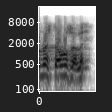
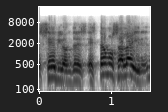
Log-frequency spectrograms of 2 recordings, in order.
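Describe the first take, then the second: First: Light retold denial; a touch of brushing it off; denying. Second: Mildly urgent retold warning; a touch of urgency, insisting; serious warning. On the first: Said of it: "le digo". (negación ligera, casi normal) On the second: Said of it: "me dice". (advertencia seria, apenas marcada)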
